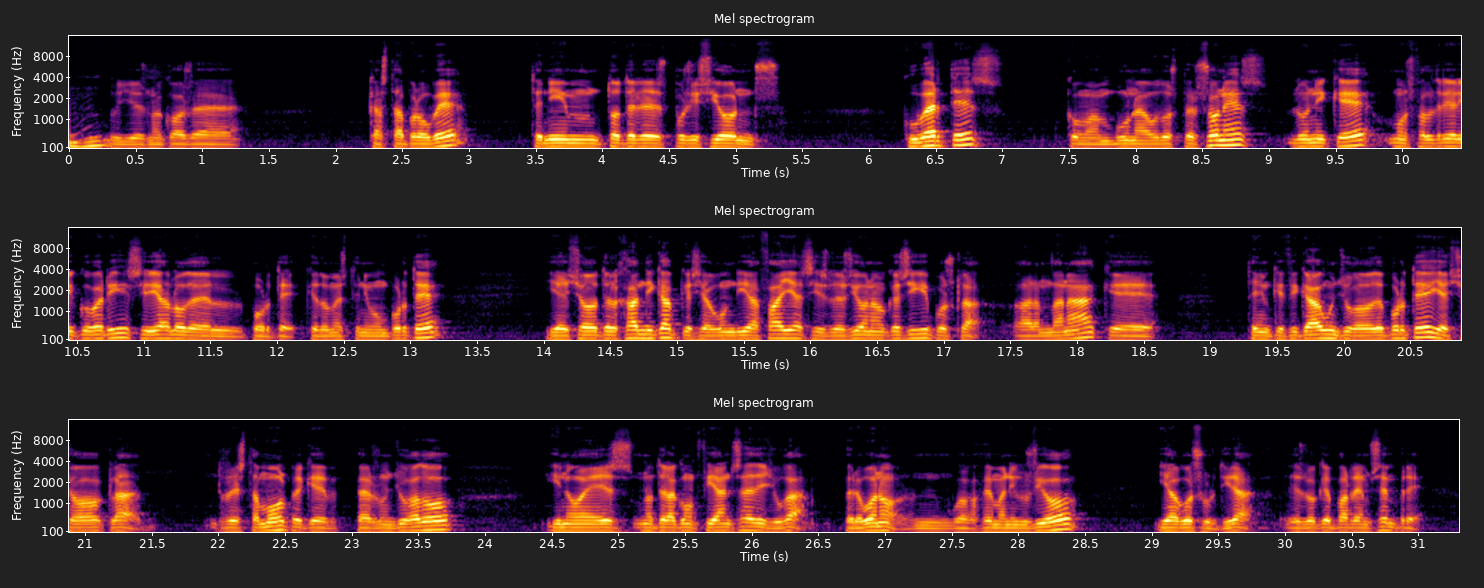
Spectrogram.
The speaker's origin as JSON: {"language": "Catalan", "town": "Benissanet", "region": "Catalonia", "country": "Spain", "said": "perquè sóc molt de Benissanet. Los que em coneixen ja saben que sóc molt patriota."}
